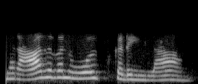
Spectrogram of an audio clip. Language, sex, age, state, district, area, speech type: Tamil, female, 18-30, Tamil Nadu, Tirupattur, urban, conversation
